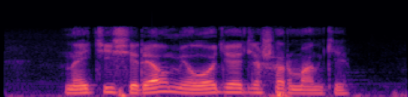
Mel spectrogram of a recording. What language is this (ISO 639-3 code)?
rus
